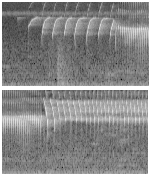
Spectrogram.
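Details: Canary singing a long, vigorous gacor song: after a quiet start, a run of about seven upswept whistled notes, then a steady fast buzzy trill, then a higher, brighter rapid trill.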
